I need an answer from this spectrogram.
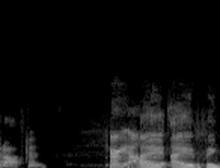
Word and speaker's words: Cary Elwes: Cary Elwes, yeah. Elwes. This is like such an unnatural sounding name. It's not a bad name. It's just not one I've said often. Cary Elwes.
